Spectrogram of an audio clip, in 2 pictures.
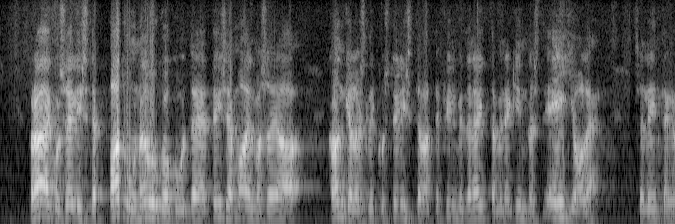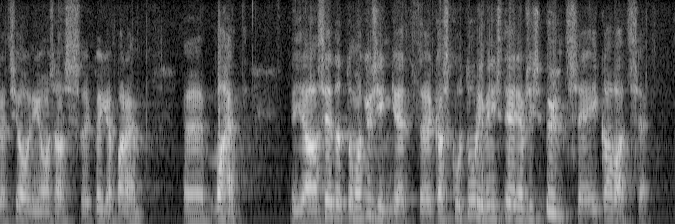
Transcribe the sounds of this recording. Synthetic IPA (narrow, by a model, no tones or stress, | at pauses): pɾɑeɡ̥use̞lʲːist̪e̞pɑd̪̥unɤuko̞ɡ̥ud̪̥e̞t̪e̞js̬e̞mɑːilmɑsɤjɑ | kɑŋɡe̞lɑslikːˑust̪ylist̪evɑt̪ːˑe̞filmid̪e̞næjt̪ːˑɑminekind̪lɑst̪ie̞jo̞le̞̰ | se̞lːe̞int̪e̞ɡ̥rɑt̪sio̞ːnʲio̞sɑskɤjɡ̥e̞pɑɾem | vɑɦḛnd̪̥ | jɑse̞ːt̪ɤt̪ˑːumɑkys̬ʲinɡ̥ie̞t̪ːkɑskult̪ːˑuːɾiminist̪e̞ːɾjums̬isylt̪se̞ejkɑvɑt̪se̞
